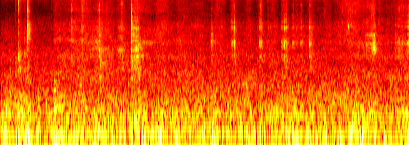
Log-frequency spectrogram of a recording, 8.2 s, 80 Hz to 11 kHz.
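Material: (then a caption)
Metal, glass. Fingertips and nails slowly tap and lightly rub across the silver metal sleeve of a capsule-shaped 212 perfume bottle with glass domed ends, lying on a dark surface. Soft, bright clicks with almost no ring are spaced out over a quiet, steady rubbing hiss.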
